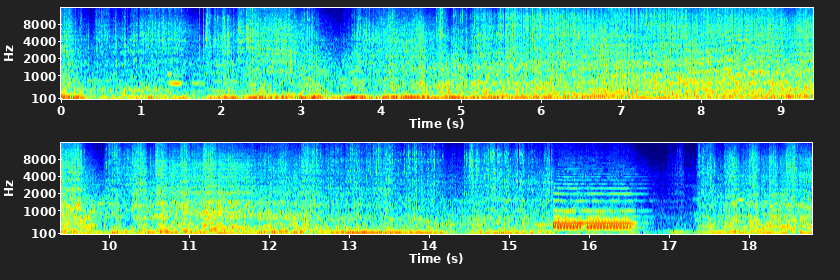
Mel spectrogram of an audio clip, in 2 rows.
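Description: Demolition derby cars' V8 engines running hard, with a steady low drone and mixed noise of the cars. About three-quarters of the way through, a horn blasts for about a second.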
